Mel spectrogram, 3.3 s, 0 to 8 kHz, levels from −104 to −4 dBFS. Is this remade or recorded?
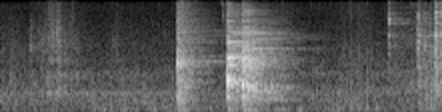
recorded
